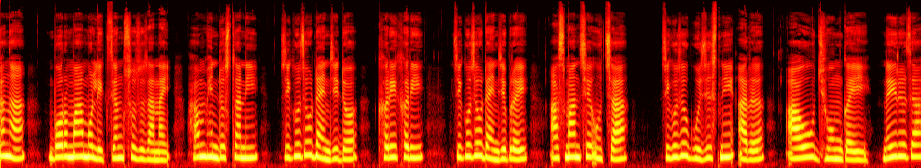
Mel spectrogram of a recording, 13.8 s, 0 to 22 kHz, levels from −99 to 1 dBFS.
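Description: Nothing stood out as a technical problem on listening to this speech recording.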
